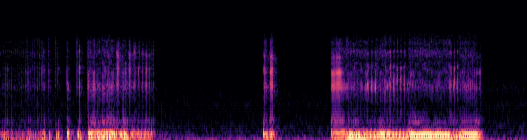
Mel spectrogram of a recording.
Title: Snoring problems?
